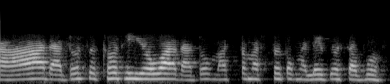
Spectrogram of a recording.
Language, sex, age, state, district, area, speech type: Sindhi, female, 45-60, Gujarat, Ahmedabad, rural, conversation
